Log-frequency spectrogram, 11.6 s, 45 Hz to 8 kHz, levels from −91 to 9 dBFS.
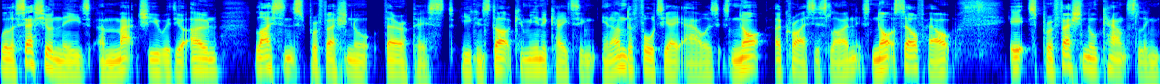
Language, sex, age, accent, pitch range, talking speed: English, male, 30-49, British, 90-110 Hz, 165 wpm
